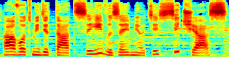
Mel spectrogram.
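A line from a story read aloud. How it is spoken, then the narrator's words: Meaningful purr, mentor. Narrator (Russian): многозначительно мурлыкнула наставница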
